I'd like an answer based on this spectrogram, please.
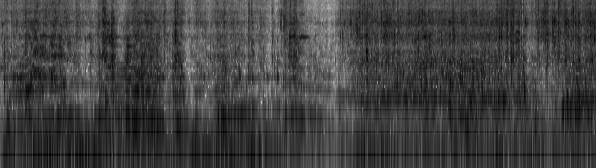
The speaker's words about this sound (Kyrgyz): Азырынча жылуу мезгилде бул суу соргуч жакшы эле иштейт.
